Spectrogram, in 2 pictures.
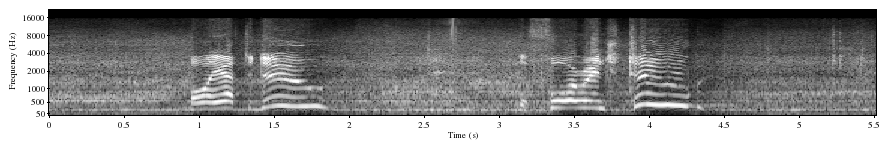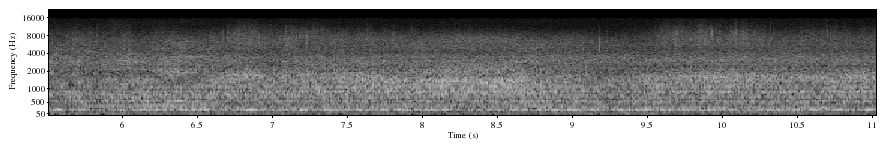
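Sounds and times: dust collection vacuum running: 0.0s - 11.0s.

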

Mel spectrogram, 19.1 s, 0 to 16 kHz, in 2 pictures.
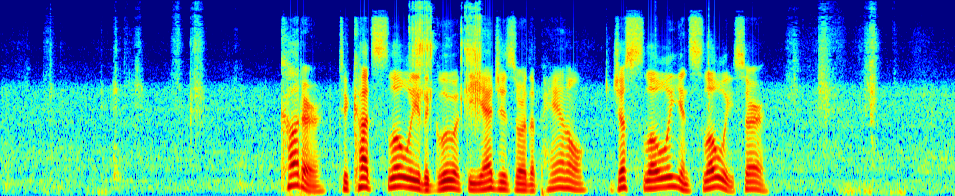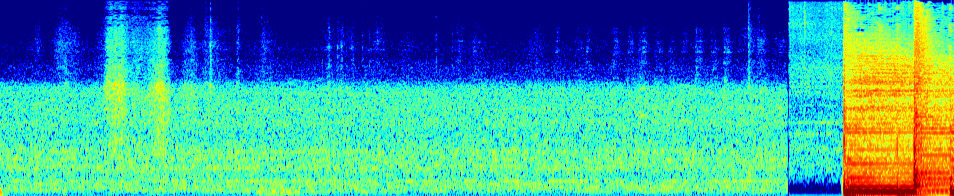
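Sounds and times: faint steady hiss: 10.0s - 18.0s.

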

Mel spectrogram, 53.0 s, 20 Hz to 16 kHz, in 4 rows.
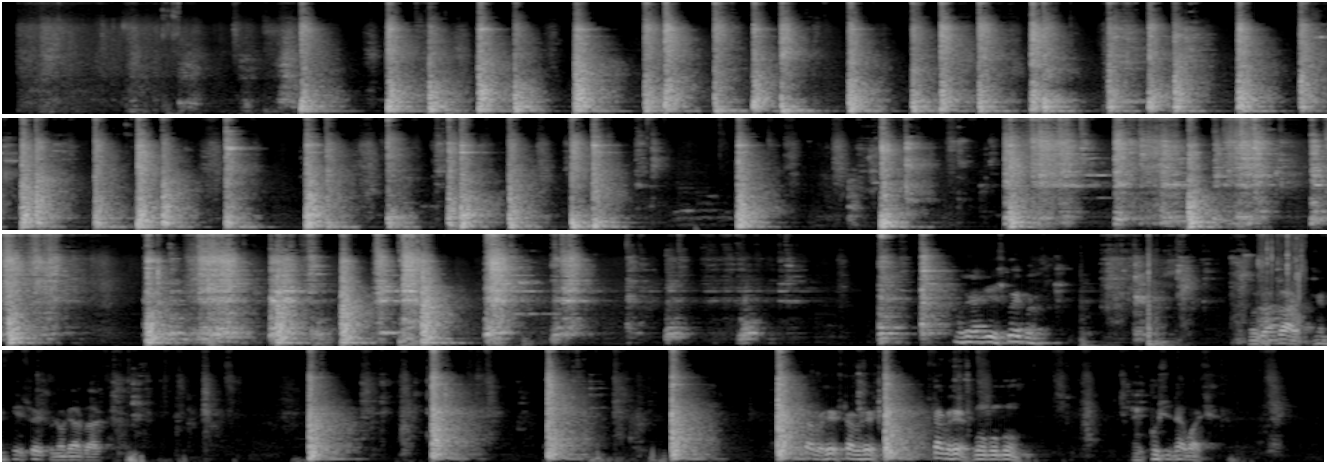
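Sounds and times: hammer breaking floor tiles: 2.8s - 19.9s, 20.6s - 34.6s, 35.2s - 36.0s, 37.0s - 39.0s, 42.8s - 47.9s, 48.5s - 49.1s.

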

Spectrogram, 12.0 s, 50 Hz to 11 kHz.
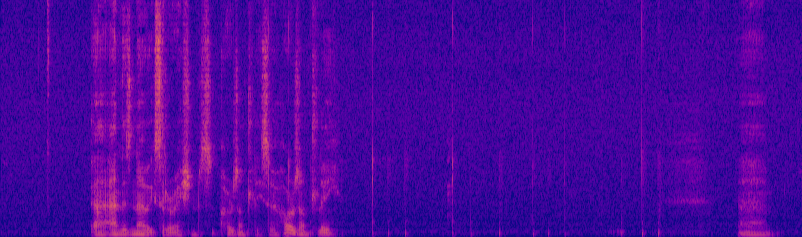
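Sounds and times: stylus tapping on glass screen: 4.0s - 8.6s, 9.3s - 10.0s.

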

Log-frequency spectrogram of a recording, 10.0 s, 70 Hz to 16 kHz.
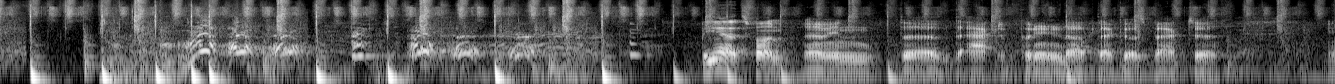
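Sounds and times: music with deep kick drum: 0.0s - 7.3s, 8.0s - 8.5s
dog yipping and whining: 1.2s - 5.0s.

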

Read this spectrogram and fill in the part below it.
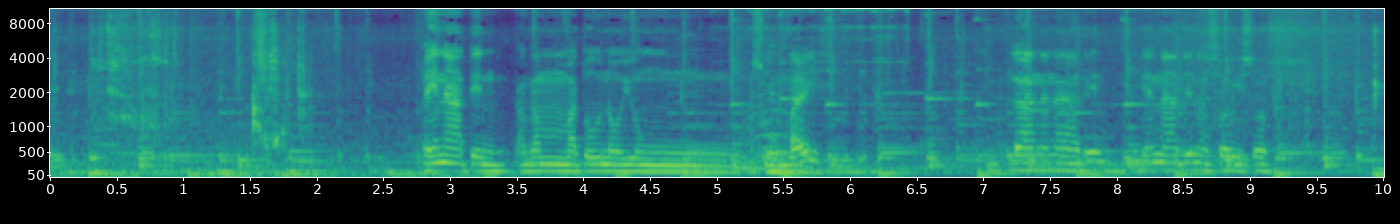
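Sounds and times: background music: 0.0s - 10.0s
metal ladle scraping wok: 0.3s - 2.0s, 5.8s - 6.5s.

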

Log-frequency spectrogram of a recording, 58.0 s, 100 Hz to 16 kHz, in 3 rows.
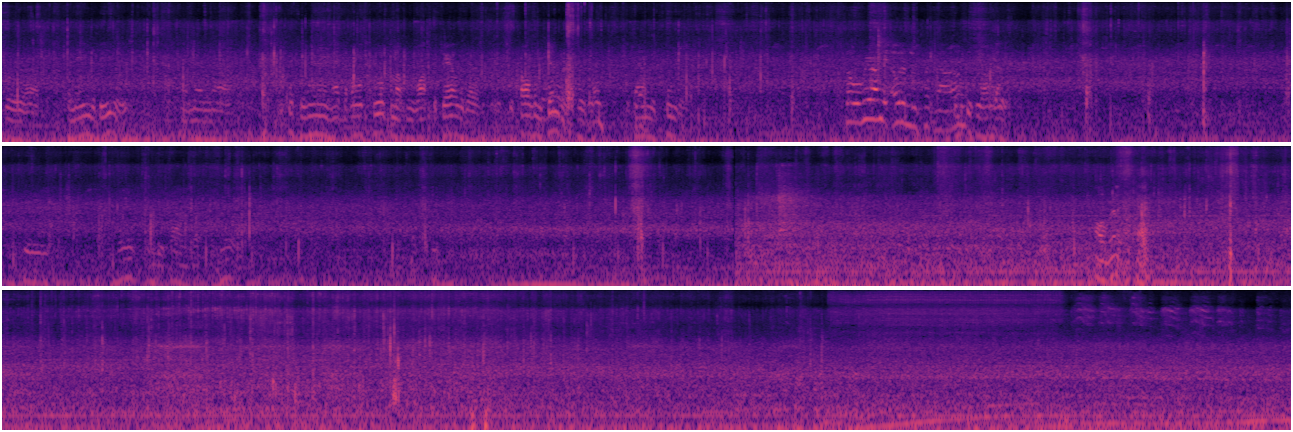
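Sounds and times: wheels rolling on gravel trail: 0.0s - 58.0s
wind rumble on microphone: 23.6s - 51.4s.

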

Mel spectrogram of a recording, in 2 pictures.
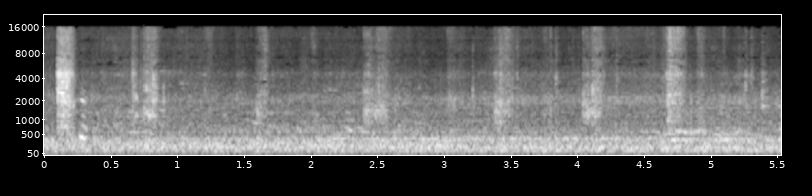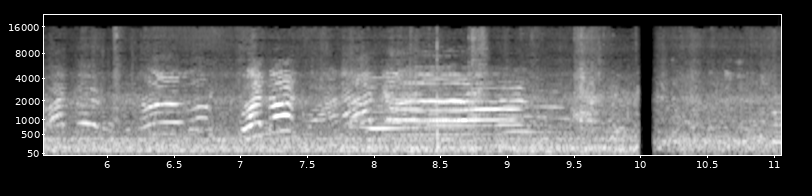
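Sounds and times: bus engine and air conditioning hum: 0.0s - 11.0s
faint passenger voices: 0.0s - 11.0s
girl talking: 5.6s - 9.8s.

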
